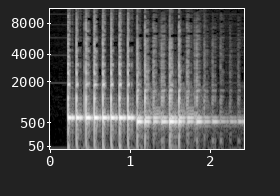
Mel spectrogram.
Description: iPhone Text Tone

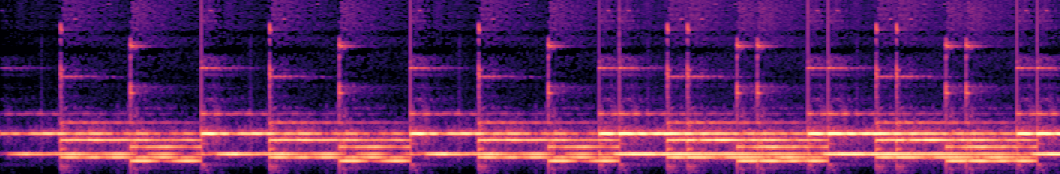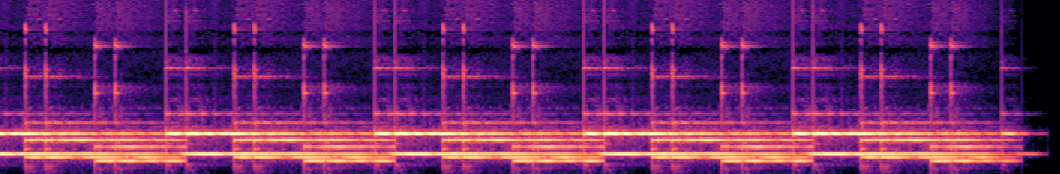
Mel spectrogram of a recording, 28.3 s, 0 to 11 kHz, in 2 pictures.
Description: Clock Alert iPhone6

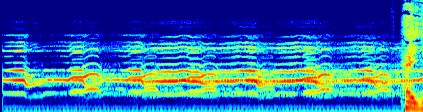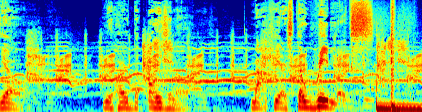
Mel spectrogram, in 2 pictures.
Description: tamil rap

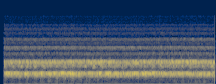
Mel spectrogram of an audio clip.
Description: Spooky Sounds

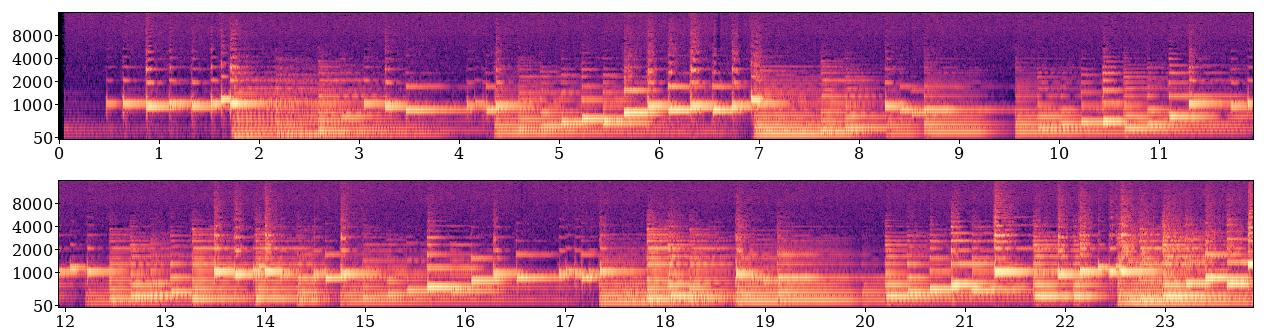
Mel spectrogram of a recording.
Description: slow n soft piano; classical

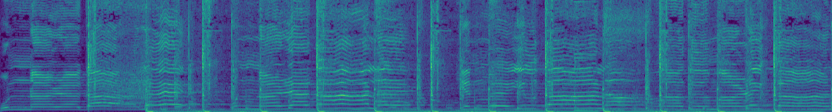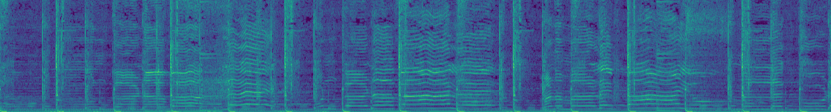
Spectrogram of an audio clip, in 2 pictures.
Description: tone, ringtones; ultimate paiya; blues

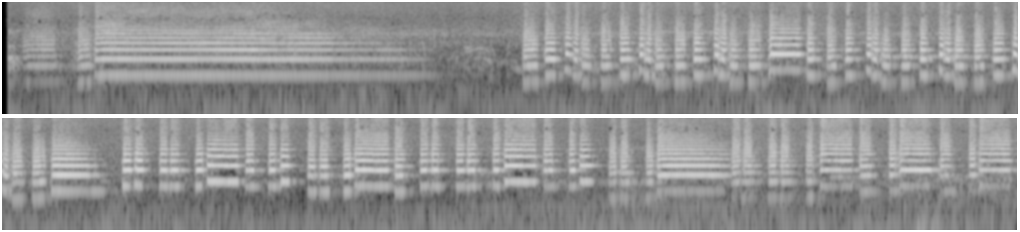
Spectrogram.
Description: Military Trumpet

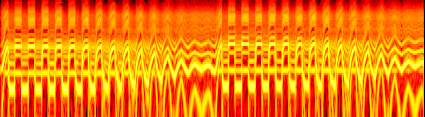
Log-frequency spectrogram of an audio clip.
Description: electric space, electronic ringtones

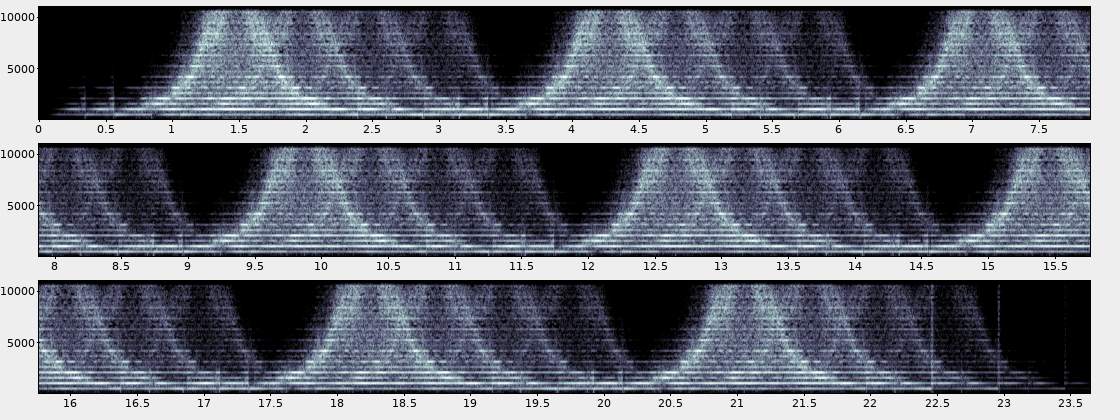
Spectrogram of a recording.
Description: Alien Star Beat

